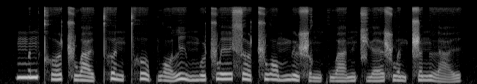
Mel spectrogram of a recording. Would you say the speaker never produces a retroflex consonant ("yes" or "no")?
no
